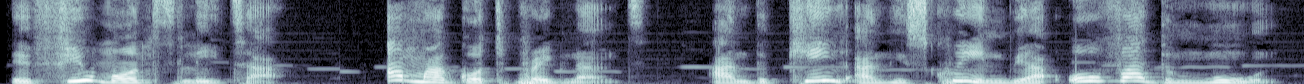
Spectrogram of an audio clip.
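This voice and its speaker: A woman with a Nigerian accent narrating a scripted folktale in a dramatic, expressive way. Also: sits low, a little slow, breathy edge, soft background music. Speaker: storyteller.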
